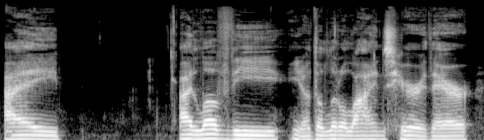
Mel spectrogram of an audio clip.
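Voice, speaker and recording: Relaxed man co-hosting a podcast. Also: on the low side, slow pace, clear, resonant tone, no echo. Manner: relaxed, hesitant, many restarts. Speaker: podcast co-host. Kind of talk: casual chat.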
